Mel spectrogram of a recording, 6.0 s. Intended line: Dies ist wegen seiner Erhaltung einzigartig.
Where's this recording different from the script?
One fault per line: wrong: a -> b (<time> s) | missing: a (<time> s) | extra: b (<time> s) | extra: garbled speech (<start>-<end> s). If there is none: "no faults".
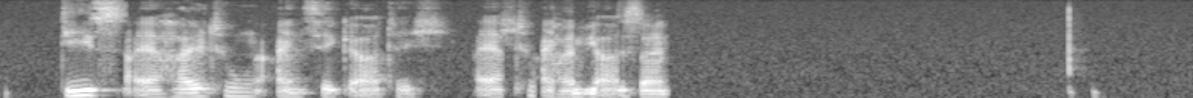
missing: ist wegen seiner (0.6 s)
extra: garbled speech (2.4-3.4 s)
